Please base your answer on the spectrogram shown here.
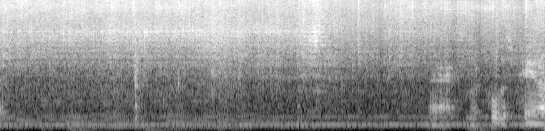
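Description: Steaks sear in a hot, smoking pan, giving a loud, steady close sizzle and crackle throughout, with a few faint clinks near the end and no talking.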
